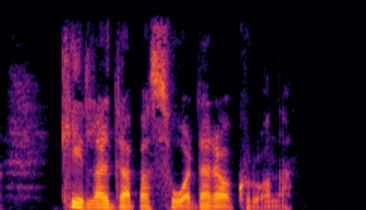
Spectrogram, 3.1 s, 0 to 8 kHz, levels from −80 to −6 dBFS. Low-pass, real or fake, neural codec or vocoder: 7.2 kHz; real; none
